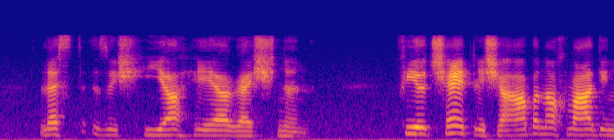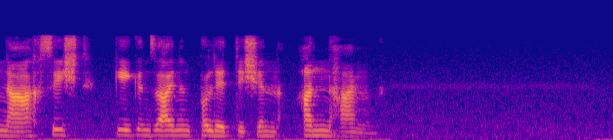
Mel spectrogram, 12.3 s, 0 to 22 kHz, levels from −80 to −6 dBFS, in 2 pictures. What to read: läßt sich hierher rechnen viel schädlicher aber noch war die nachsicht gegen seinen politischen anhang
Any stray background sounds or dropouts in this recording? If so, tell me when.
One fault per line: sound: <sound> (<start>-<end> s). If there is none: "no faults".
no faults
